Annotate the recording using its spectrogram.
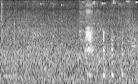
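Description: A woman laughs joyfully.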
